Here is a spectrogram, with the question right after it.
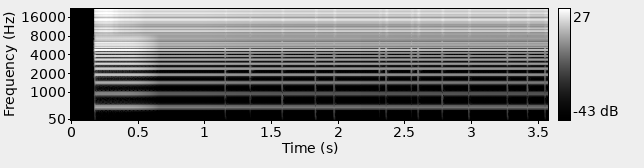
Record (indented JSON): {
  "cough_length": "3.6 s",
  "cough_amplitude": 32767,
  "cough_signal_mean_std_ratio": 1.14,
  "survey_phase": "alpha (2021-03-01 to 2021-08-12)",
  "age": "65+",
  "gender": "Female",
  "wearing_mask": "No",
  "symptom_cough_any": true,
  "symptom_fatigue": true,
  "symptom_headache": true,
  "symptom_onset": "9 days",
  "smoker_status": "Ex-smoker",
  "respiratory_condition_asthma": false,
  "respiratory_condition_other": false,
  "recruitment_source": "REACT",
  "submission_delay": "7 days",
  "covid_test_result": "Negative",
  "covid_test_method": "RT-qPCR"
}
